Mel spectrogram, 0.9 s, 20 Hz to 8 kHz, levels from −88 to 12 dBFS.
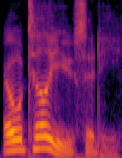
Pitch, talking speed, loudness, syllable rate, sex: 135 Hz, 390 wpm, -16 LUFS, 7.4 syllables/s, male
